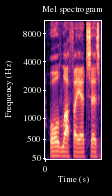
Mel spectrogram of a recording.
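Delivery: ordinary delivery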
